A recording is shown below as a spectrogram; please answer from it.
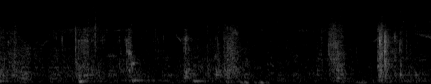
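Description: Alaskan Malamute puppies moving about at close range: a handful of faint, short, scattered noises, the loudest near the end.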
